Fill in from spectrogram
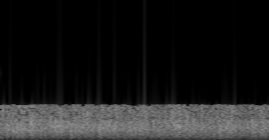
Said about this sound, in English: If you think it's worth it, I want you to give the Lord a praise offering right now. Just clap your hands.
